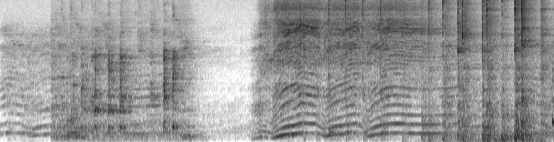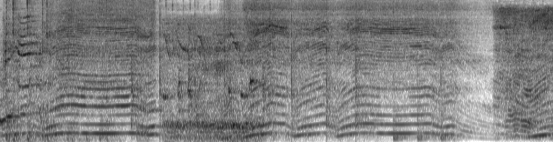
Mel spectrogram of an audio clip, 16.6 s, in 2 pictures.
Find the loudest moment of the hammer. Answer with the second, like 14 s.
8 s.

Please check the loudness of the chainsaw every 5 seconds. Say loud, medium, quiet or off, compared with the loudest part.
medium, loud, loud, loud.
